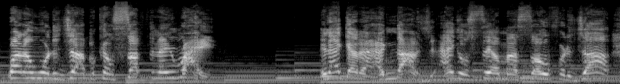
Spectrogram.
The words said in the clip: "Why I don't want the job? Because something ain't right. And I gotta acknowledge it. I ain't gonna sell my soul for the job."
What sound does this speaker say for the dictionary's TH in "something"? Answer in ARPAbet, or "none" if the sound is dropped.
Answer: TH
